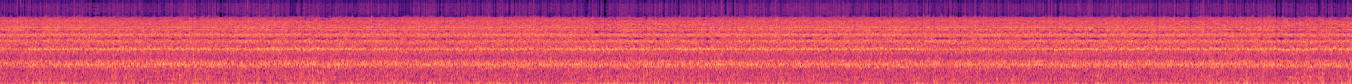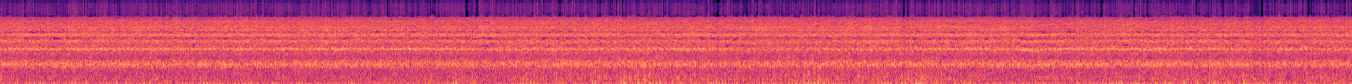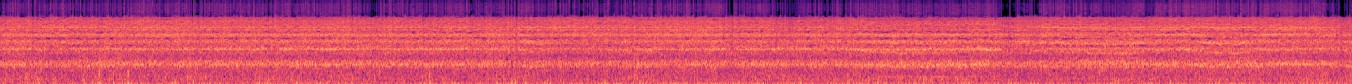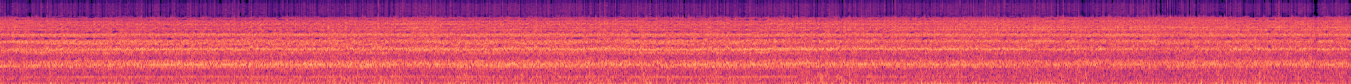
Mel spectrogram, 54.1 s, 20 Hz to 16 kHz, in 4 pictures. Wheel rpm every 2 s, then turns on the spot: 230, 230, 230, 230, 230, 230, 230, 230, 230, 230, 230, 230, 230, 230, 230, 230, 230, 230, 220, 220, 220, 210, 220, 210, 230, 230, 230.
none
